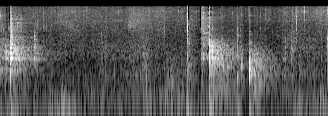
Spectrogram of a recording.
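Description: Serving utensils knocking and clinking against a platter and dishware as noodles are served out. There is one knock at the start and a cluster of several about two and a half to three seconds in.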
